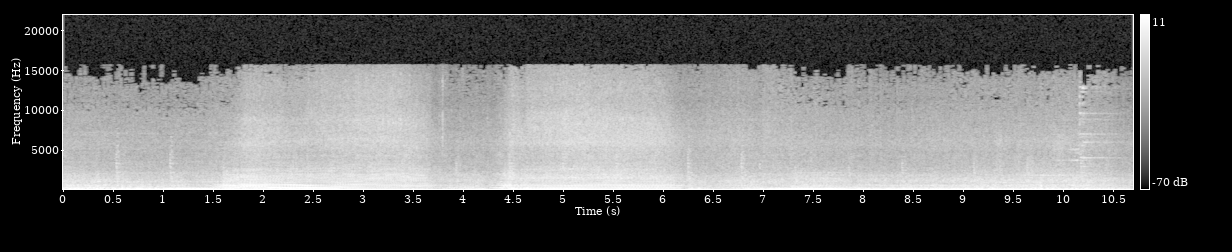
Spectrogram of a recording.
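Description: A 2006 Mustang GT's 4.6-litre three-valve V8, fitted with a Roush cold air intake, heard from inside the cabin while driving. The engine note rises in pitch twice, with a drop between them about four seconds in, and then settles to a steady cruise.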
